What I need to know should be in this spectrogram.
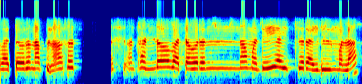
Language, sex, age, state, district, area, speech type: Marathi, female, 30-45, Maharashtra, Wardha, rural, conversation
